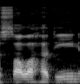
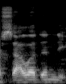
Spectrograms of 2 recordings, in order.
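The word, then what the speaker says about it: Salah ad-Din: to regroup especially under Salah haddin or Saladin you might hear his name pronounced differently depending on who you talk to but Salah Hadid is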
